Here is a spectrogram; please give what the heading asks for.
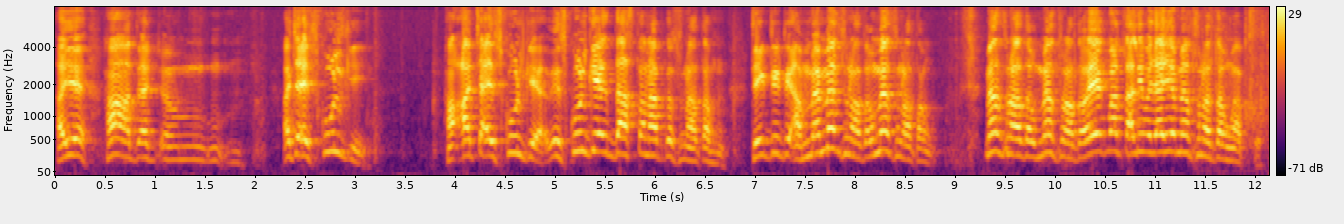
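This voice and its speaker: A man in his sixties, a comic poet reciting humorous verse on stage in a slow, sing-song way with chatty asides to the audience. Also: extremely high pitch, lively intonation, a bit bright. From India. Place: stage at a poetry gathering.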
